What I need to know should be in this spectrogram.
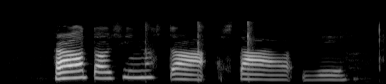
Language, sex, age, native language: Icelandic, female, 8, Icelandic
